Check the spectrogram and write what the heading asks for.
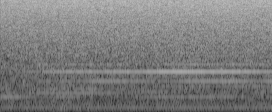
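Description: Steady electrical hum and hiss from a public-address sound system.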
